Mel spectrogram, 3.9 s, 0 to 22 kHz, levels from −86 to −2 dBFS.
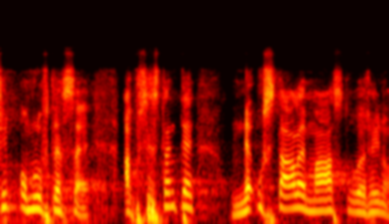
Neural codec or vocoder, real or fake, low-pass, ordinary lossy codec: none; real; 7.2 kHz; Opus, 16 kbps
